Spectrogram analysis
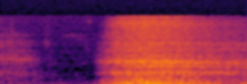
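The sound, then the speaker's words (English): A deep breath: after a brief quiet, a breathy inhalation swells in and holds steadily to the end, fairly soft and alone. “Deep breath.”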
